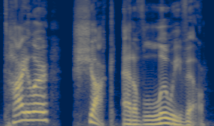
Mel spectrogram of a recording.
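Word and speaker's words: Shough: think it'd be Shuff but it's pronounced shuck and I literally went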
